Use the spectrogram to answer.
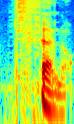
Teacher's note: it's just wind coming between your tongue and your teeth.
